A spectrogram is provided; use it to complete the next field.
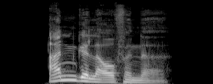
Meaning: inflection of angelaufen: 1. strong/mixed nominative/accusative feminine singular 2. strong nominative/accusative plural 3. weak nominative all-gender singular
- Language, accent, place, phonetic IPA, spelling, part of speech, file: German, Germany, Berlin, [ˈanɡəˌlaʊ̯fənə], angelaufene, adjective, De-angelaufene.ogg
